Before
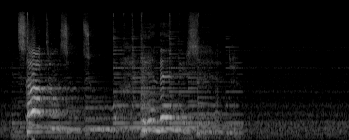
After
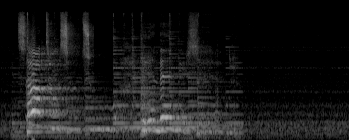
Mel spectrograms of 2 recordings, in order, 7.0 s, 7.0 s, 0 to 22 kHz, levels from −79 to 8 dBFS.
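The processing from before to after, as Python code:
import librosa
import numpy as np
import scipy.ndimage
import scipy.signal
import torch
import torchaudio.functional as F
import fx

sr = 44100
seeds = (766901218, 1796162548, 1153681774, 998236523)

y = fx.high_shelf(x, sr, hz=2700.0, db=11.0, at=(0.81, 1.87))
y = y * 10.0 ** (1.0 / 20.0)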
